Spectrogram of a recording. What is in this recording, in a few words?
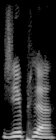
"zhip", Archi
